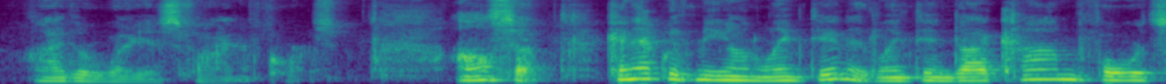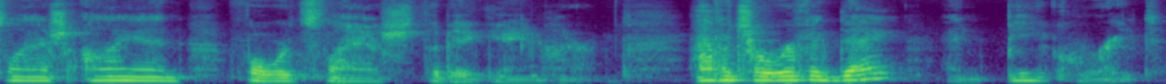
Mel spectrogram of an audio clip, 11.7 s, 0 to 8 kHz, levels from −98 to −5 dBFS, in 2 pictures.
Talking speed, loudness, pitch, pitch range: 155 wpm, -25 LUFS, 130 Hz, 115-150 Hz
